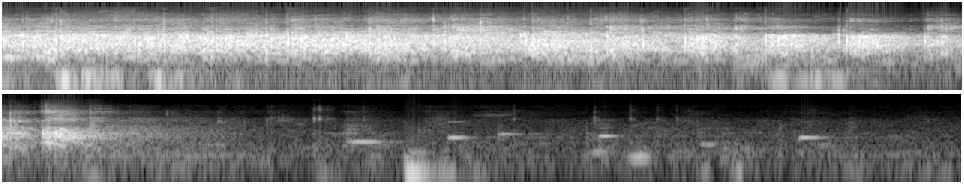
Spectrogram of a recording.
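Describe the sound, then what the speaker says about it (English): A university audience applauds a startup founder, loud dense clapping for about three seconds that thins and dies away, followed by a few scattered faint claps in near silence. "big round of applause."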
